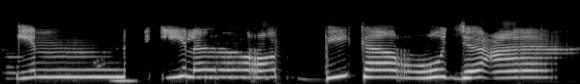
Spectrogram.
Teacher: Maka dibaca tebal. Jadi ro sukun sebelumnya fathah juga dibaca tebal, ya. Jadi tebal, pas karnya tebal, ru-nya juga tebal.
